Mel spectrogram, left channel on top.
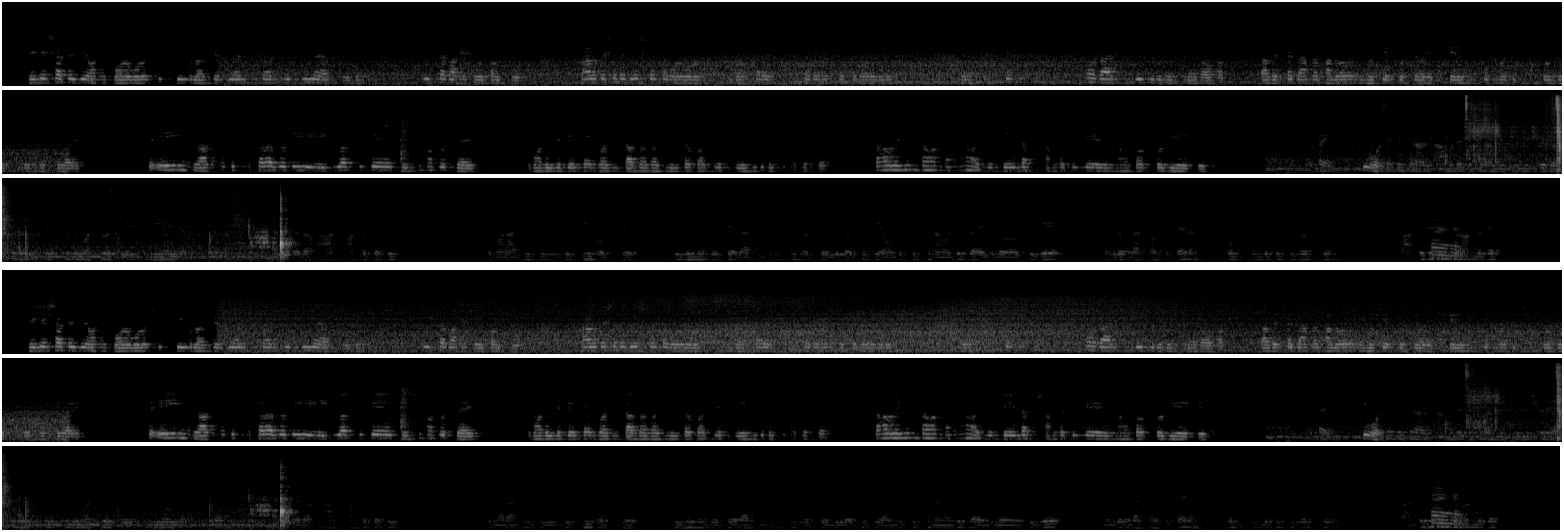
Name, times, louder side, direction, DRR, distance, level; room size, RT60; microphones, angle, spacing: voice 1, 0.3-1.5 1.7-3.8 4.2-5.2 5.8-9.8 10.0-10.3 10.8-12.2 12.6-16.4 17.1-17.8 18.2-20.3 20.9-23.4 23.8-23.9 24.3-27.7 29.2-29.4 30.2-30.5 45.5-45.9, right 2 dB, 10° right, 0.5 m, -46 dB
sound 1, 2.1-16.3, right 5 dB, 60° right, 0.6 m, -51 dB
voice 2, 4.5-4.9 13.0-13.3 21.9-22.1 28.6-29.0 29.2-35.5 36.0-37.6 37.9-41.8 42.2-43.2 43.4-44.6 45.2-46.1, left 2 dB, 60° left, 3.2 m, -61 dB
sound 2, 7.8-14.3, left 1 dB, 90° right, 0.9 m, -64 dB
sound 3, 28.2-34.0, left 4 dB, 30° left, 1.3 m, -46 dB
9.5 x 7.3 x 3.9 m
head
